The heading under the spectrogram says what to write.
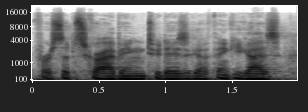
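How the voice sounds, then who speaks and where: A man's voice: on the low side, fairly even intonation, fast, darkish tone. A man hosting a podcast panel, running through announcements and questions with joking asides. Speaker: podcast host. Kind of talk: casual panel talk.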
